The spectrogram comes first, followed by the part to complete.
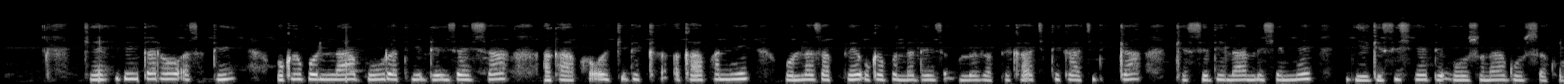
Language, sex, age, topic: Gamo, male, 18-24, government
